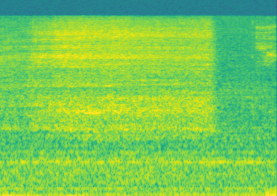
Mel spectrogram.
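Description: Quiet pause with a faint breath, a soft hiss that stops near the end, over low room rumble.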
